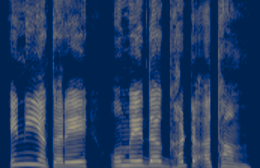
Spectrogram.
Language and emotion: Sindhi, neutral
